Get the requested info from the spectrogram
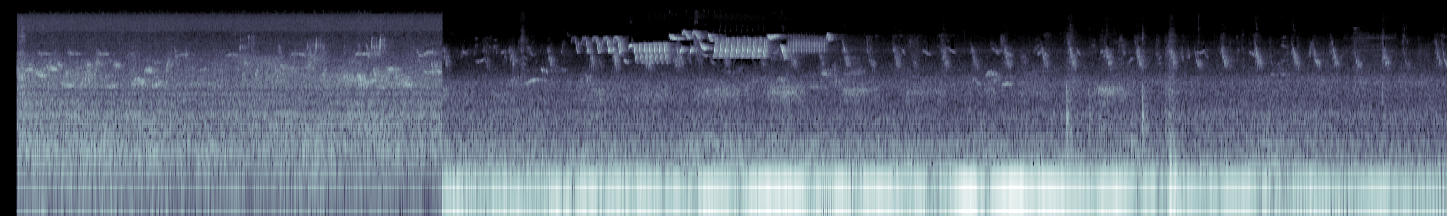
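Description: Small birds chirping, with a run of rapid trilled notes around the middle. A low steady rumble comes in about nine seconds in and stays under the chirps.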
